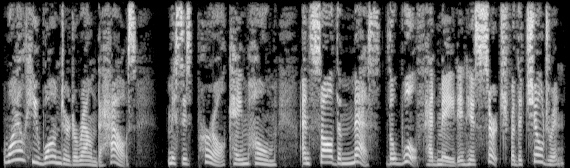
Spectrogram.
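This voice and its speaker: A woman narrating a children's read-along story in a measured, expressive way. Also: on the high side, breathy edge, dry recording, studio quality.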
